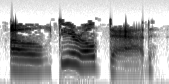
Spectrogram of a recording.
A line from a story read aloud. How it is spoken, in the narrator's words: exclaimed Tom affectionately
